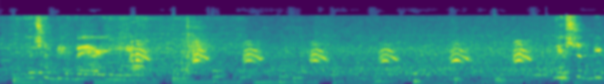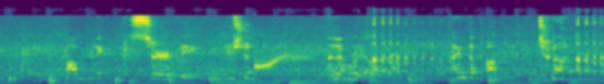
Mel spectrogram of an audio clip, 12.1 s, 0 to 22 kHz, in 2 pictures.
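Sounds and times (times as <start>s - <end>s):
crow cawing: 1.4s - 5.4s.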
